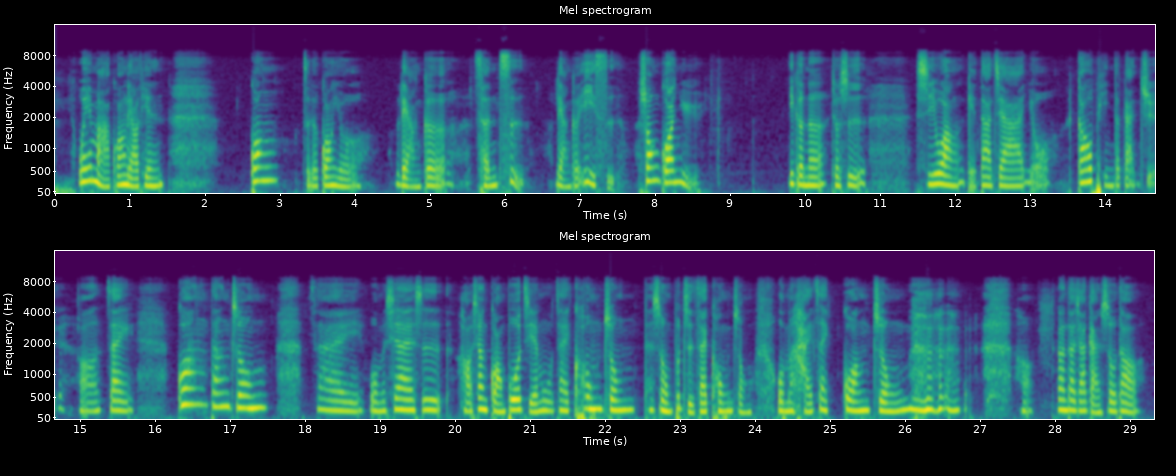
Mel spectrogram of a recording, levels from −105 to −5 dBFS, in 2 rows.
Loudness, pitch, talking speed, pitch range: -16 LUFS, 210 Hz, 165 characters per minute, 190-240 Hz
